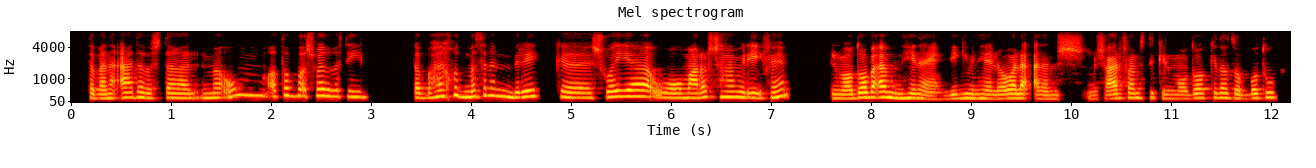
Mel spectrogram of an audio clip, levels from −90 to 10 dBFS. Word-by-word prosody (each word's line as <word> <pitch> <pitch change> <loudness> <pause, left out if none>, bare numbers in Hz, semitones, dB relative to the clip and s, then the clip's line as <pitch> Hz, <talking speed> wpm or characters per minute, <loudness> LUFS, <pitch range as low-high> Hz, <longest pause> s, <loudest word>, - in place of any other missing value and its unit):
طَب 190 -2 -2
أنا 180 +1 +1
قاعدة 215 +3 +2
باشتغل، 195 0 -2
ما 205 - 0
أقوم 295 +6 -2
أطبّق 280 0 -1
شوية 285 +1 +1
غسيل، 245 -4 -2 0.4
طَب 205 0 -1
هاخد 265 +3 +1
مثلًا 255 0 +1
break 255 +4 +2 0.5
شوية، 255 +4 +3
وما 200 0 0
أعرفش 235 +4 0
هاعمل 235 -2 +2
إيه، 205 -2 0
فاهم؟ 230 +10 0 0.4
الموضوع 175 +4 +3
بقى 230 +1 +5
من 200 -4 +3
هنا 185 -3 +1
يعني، 145 -1 -4
بييجي 180 +3 -2
من 180 -1 0
هنا. 175 -1 -1
اللي 165 0 -3
هو 180 +2 +4
لأ، 185 0 +5
أنا 160 -2 -2
مش 160 0 -6
مش 160 +2 -10
عارفة 185 +4 +2
أمسك 200 -1 -4
الموضوع 170 +3 -3
كده، 200 +1 -3
أضبطه، 185 +3 -2
205 Hz, 185 wpm, -25 LUFS, 185-240 Hz, 0.5 s, بقى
